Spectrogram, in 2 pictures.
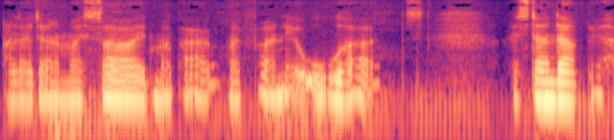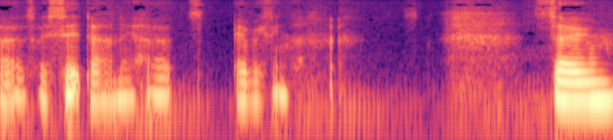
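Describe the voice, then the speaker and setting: A woman speaks at a fairly slow pace with long, frequent pauses and big swings in loudness, in a dry sound with no echo. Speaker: vlogger. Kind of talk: casual vlog chat. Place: home room. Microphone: phone near.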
